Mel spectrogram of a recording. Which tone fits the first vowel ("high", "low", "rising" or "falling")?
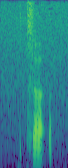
low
